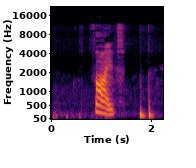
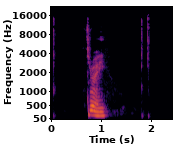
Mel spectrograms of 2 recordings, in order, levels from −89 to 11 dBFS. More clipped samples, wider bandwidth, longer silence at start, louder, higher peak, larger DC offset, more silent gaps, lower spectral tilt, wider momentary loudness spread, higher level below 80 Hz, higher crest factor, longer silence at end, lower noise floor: neither; second, 12 kHz vs 16 kHz; first, 0.9 s vs 0.05 s; first, -16 LUFS vs -29 LUFS; first, -2 dBFS vs -14 dBFS; neither; neither; about the same, -5.5 dB/octave vs -5.5 dB/octave; second, 18 LU vs 21 LU; first, -58 dBFS vs -74 dBFS; about the same, 18 dB vs 20 dB; second, 0.25 s vs 0.45 s; second, -51 dBFS vs -87 dBFS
